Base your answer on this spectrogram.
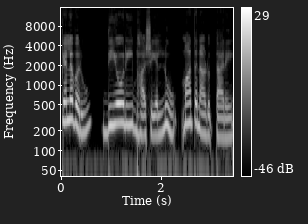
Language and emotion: Kannada, neutral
